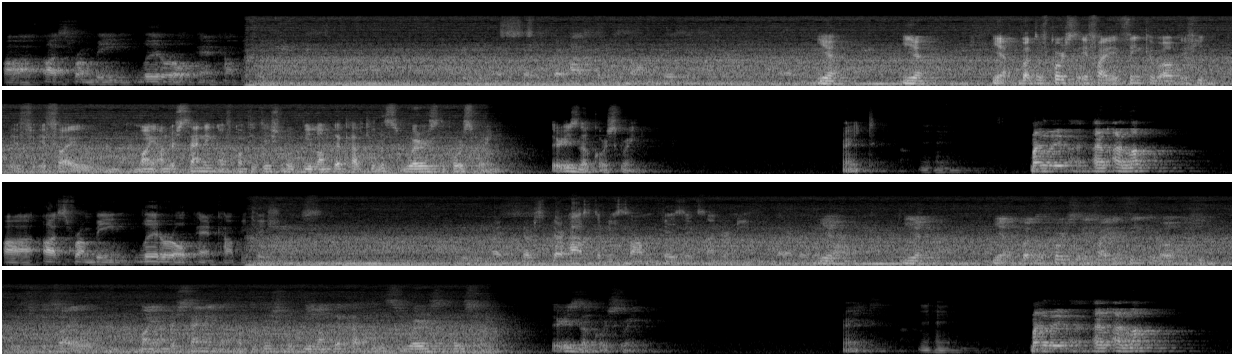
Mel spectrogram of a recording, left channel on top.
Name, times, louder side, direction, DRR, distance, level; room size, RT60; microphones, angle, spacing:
voice 1, 0.0-3.2 4.9-8.5 9.8-9.9 21.5-21.8, right 3 dB, 70° right, 8 dB, 0.6 m, -33 dB
sound 1, 2.4-17.2, left 1 dB, 75° left, 1.1 m, -30 dB
voice 2, 4.6-4.9 22.6-23.7, left 2 dB, 20° left, 4 dB, 0.5 m, -26 dB
voice 3, 9.0-9.3 9.7-12.0 12.4-17.3 17.8-18.7 20.7-20.9, left 6 dB, 90° left, 9 dB, 0.4 m, -26 dB
6.6 x 3.8 x 4.8 m, 1.1 s
head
